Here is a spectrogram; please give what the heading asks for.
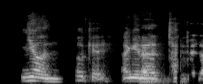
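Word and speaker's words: Ngan: how to pronounce that Nan is it Nan Negan n g n Nan how do you pronounce it that's that's my name you should say Yan okay I'm gonna type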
